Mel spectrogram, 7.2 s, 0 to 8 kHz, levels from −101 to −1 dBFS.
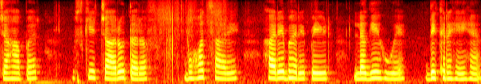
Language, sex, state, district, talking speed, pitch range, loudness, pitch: Hindi, female, Chandigarh, Chandigarh, 125 wpm, 205-225 Hz, -17 LUFS, 215 Hz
